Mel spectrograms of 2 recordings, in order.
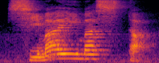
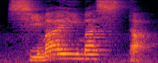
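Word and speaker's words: しまいました: 音楽が聞こえますしまいましたの発音はまいりましーがアクセントですが最後の子は少しだけ下げますまだ同氏はいつも通り中の部分を強く発音します正しい髪を宿題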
